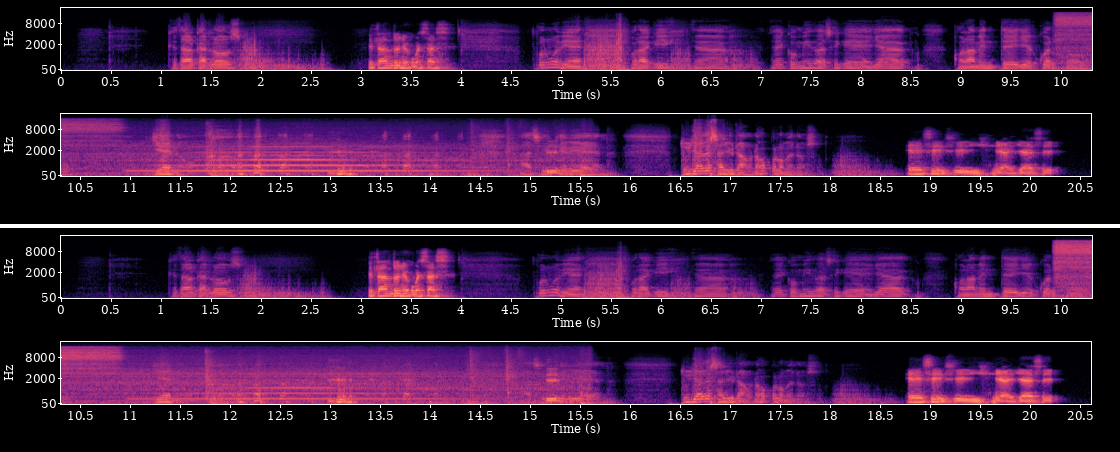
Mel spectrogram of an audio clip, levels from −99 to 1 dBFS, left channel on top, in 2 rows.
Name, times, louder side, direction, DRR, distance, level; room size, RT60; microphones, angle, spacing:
voice 1, 1.1-2.7 3.7-3.8 4.2-18.7, left 3 dB, 55° left, 1.4 m, -37 dB
voice 2, 3.1-3.9 13.0-13.5 15.1-15.3 18.8-20.2, right 3 dB, 30° right, 0.4 m, -26 dB
sound 1, 9.9-15.6, right 6 dB, 70° right, 1.0 m, -37 dB
Wind instrument woodwind instrument, 10.9-14.9, left 6 dB, 75° left, 0.4 m, -35 dB
9.5 x 3.7 x 3.9 m
head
